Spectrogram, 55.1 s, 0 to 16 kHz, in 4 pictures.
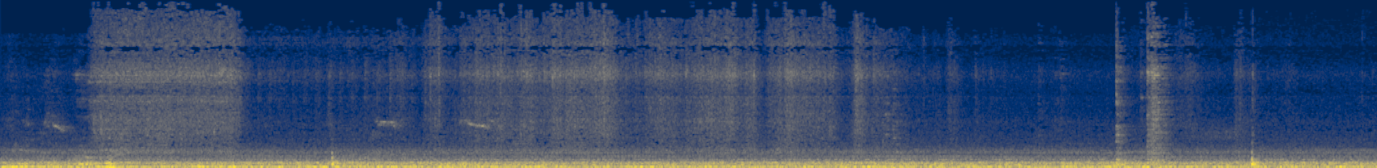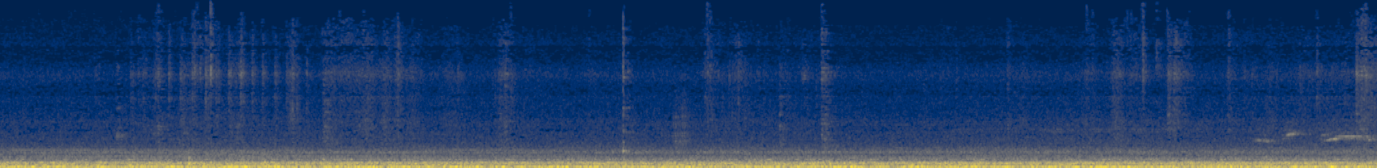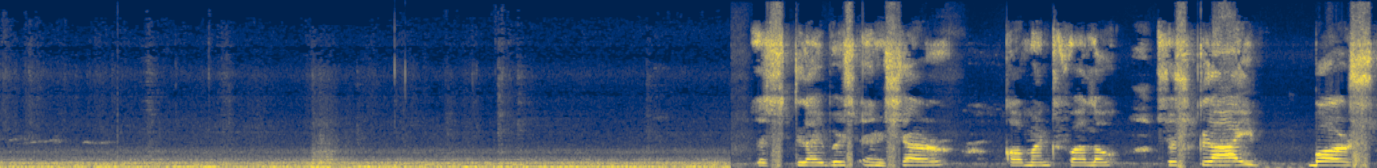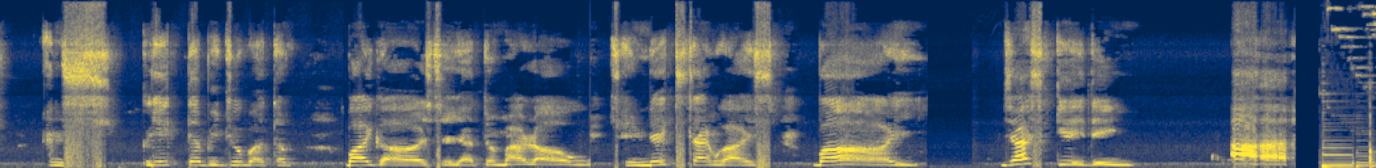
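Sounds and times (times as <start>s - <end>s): steady mechanical hum: 0.0s - 54.3s.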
